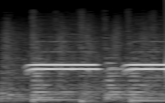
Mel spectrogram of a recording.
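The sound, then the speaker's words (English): Two loud whistle blasts in quick succession, each a steady, piercing tone held for a moment before cutting off, with a brief gap between them. “Whistle!”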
